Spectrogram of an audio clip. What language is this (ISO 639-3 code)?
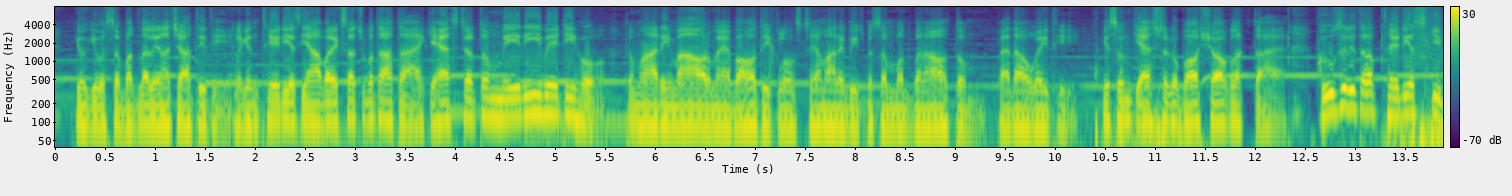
hin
